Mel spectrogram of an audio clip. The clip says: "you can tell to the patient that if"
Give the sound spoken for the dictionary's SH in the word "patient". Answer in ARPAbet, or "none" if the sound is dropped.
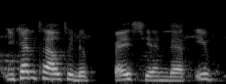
S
